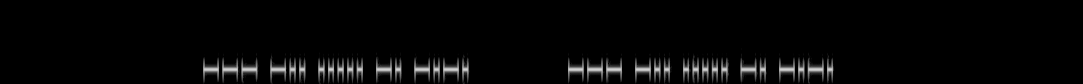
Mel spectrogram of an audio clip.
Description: Morse code, heard as a keyed tone, about 25 wpm, 700 Hz. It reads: OD5NC OD5NC
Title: DXCC-100 Call Signs - 5 Characters - Repeated 2x - 25wpm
